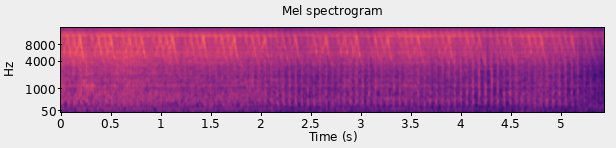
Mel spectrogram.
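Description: A helicopter flown by a border service colonel passes steadily and fairly close, its rotor making a continuous pulsing whir with a rapid rhythmic chop that holds loud for the whole stretch, with no voices.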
